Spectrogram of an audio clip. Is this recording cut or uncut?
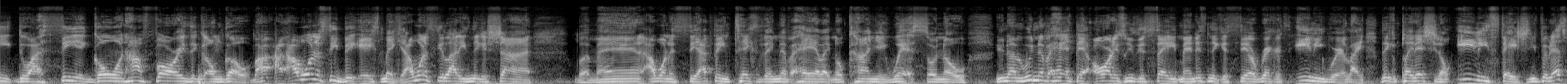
uncut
